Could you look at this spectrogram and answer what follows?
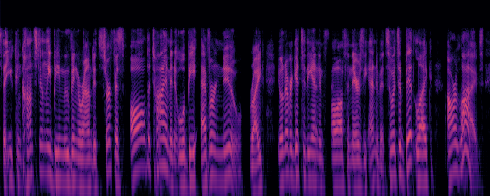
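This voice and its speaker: A man's voice: on the high side, no room sound. A man co-hosting a reflective spiritual talk show, explaining ideas in an earnest way. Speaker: radio show co-host. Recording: slightly dull, lo-fi radio audio.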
